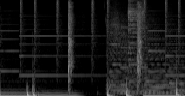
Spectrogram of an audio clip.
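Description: Beat playing on a Maschine+ groovebox with the sample muted, deep booming kick and bass hits with sharp snare and hat strikes, dropping out briefly before the pattern resumes, loud and close.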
